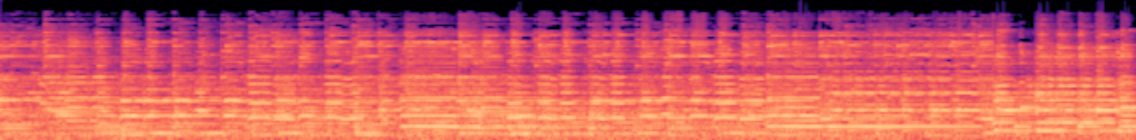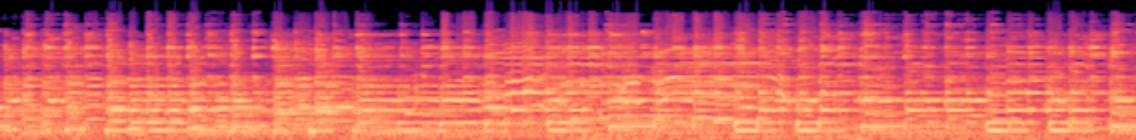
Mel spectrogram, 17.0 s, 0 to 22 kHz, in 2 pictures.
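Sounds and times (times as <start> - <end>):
violin melody: 0.0 - 17.0
harp playing: 6.3 - 17.0.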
